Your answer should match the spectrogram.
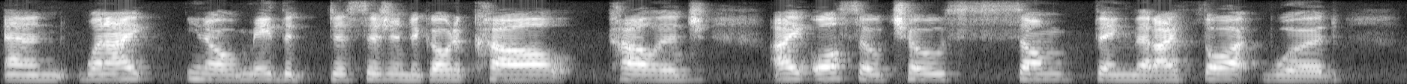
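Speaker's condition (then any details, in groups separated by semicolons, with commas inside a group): Stuttering; stuttering since age 5, persisting into adulthood; still stuttering as adult; formerly avoided speaking situations, speechless at first self-help group meeting, said name and stutter by fourth or fifth; repeated sounds, prolonged sounds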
